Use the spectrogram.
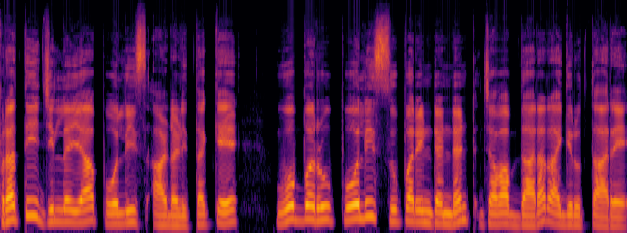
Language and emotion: Kannada, neutral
